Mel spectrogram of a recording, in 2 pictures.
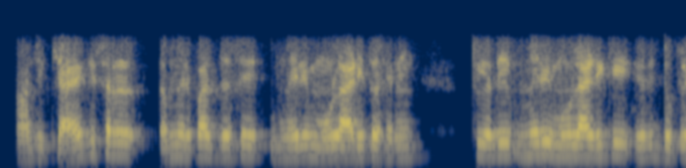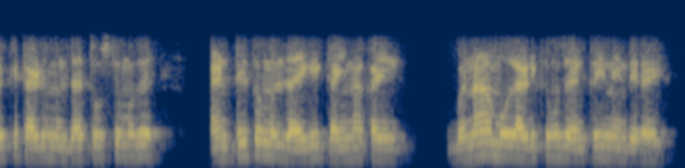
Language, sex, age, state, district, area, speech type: Hindi, male, 18-30, Rajasthan, Jaipur, urban, conversation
